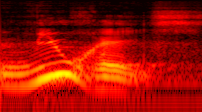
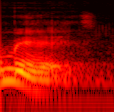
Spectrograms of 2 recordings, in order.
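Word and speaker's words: mil-réis: A pronúncia correta é 1.000 réis, não merréis.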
